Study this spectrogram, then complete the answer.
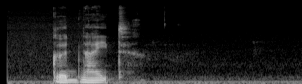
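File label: pronunciation English "good night"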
